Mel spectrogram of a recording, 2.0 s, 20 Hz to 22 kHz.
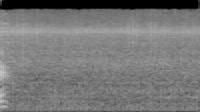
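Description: A car engine idling steadily at about 600 rpm, heard from inside the cabin as a low, even hum.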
